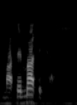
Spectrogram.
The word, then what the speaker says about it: matemáticas: Matemáticas. Oops, accent on the A.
